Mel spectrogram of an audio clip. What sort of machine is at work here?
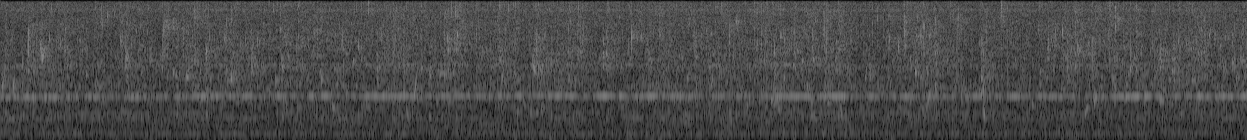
pump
